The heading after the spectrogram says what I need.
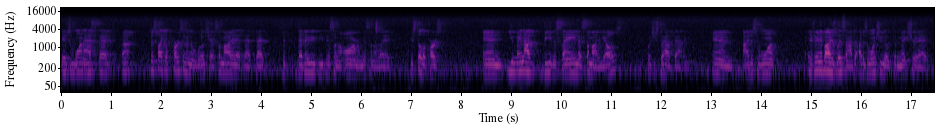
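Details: Man aged 32 with lifelong stuttering and a family history (mother and uncle stutter), who still struggles with acceptance and sometimes avoids situations; stuttering.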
